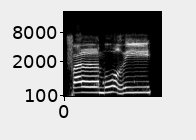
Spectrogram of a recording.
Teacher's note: Huruf ghin juga huruf isti'la. Huruf tebal ya.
